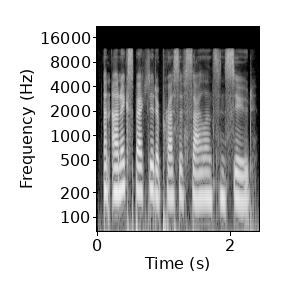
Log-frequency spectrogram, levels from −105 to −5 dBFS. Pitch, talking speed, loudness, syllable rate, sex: 185 Hz, 125 wpm, -19 LUFS, 6.3 syllables/s, female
